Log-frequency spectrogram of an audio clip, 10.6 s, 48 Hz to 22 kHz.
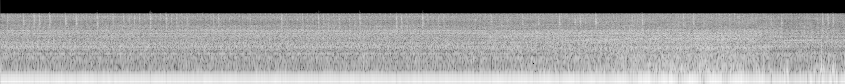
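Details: VW Jetta Mk2: sharp, steady ticking knock about four times a second over an even idle, coming from inside the engine. Engine knock, cause not yet identified.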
